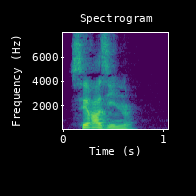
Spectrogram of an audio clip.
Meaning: 1. cerasin 2. ozocerite
- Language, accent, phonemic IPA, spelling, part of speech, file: French, France, /se.ʁa.zin/, cérasine, noun, LL-Q150 (fra)-cérasine.wav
